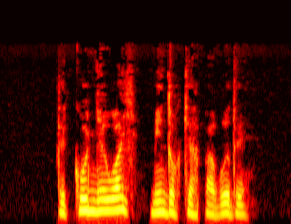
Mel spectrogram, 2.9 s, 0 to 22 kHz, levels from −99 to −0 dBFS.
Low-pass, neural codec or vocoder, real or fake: 10.8 kHz; none; real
